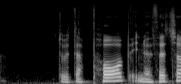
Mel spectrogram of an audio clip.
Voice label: "pob", Welsh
